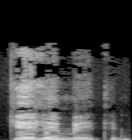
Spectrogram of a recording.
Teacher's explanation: Mesela gele artı umadım. Bu şekilde yan yana gelen e ve u vokallerinin birleşmesi neticesinde büzüşerek gelemedim şekline geçmiştir · Term: Vokal birleşmesi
